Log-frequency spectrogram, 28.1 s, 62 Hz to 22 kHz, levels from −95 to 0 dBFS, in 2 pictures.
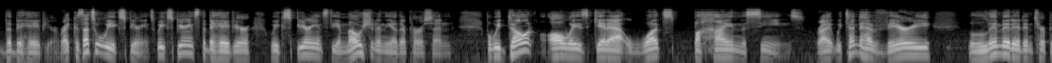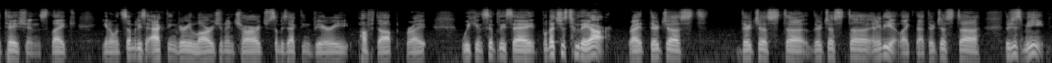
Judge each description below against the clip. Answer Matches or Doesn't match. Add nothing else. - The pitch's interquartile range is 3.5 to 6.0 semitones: Matches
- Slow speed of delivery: Doesn't match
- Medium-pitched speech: Doesn't match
